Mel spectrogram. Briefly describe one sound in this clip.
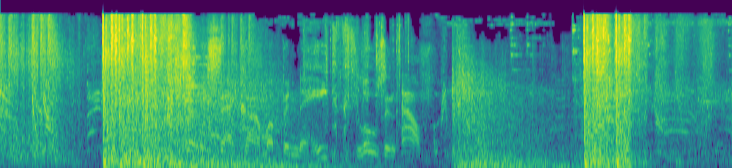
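Gunfire crackles in loud bursts.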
